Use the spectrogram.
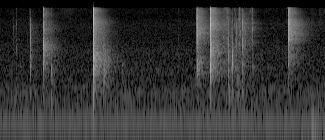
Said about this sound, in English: Let me take a swig of my water first. Hold on.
